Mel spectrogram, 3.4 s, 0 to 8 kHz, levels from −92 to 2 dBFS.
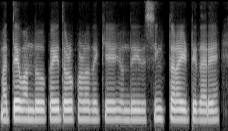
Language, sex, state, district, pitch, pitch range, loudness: Kannada, female, Karnataka, Koppal, 180 Hz, 175-180 Hz, -17 LUFS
